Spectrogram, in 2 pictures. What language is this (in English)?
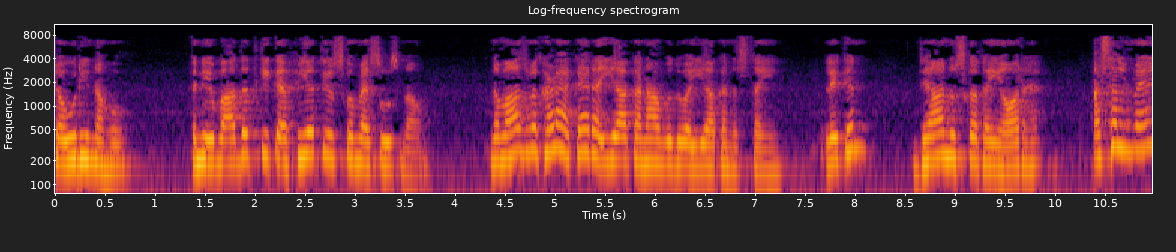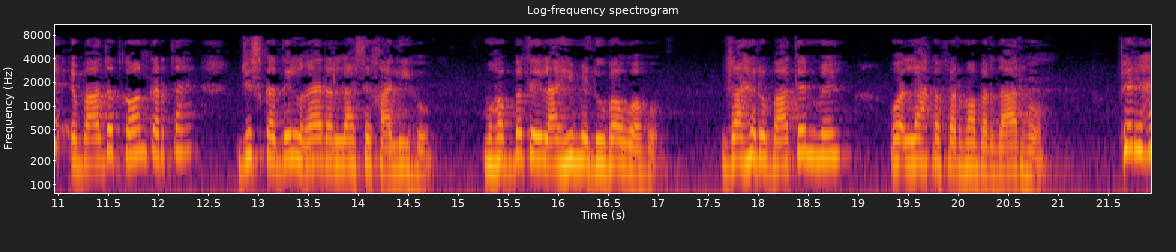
Urdu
